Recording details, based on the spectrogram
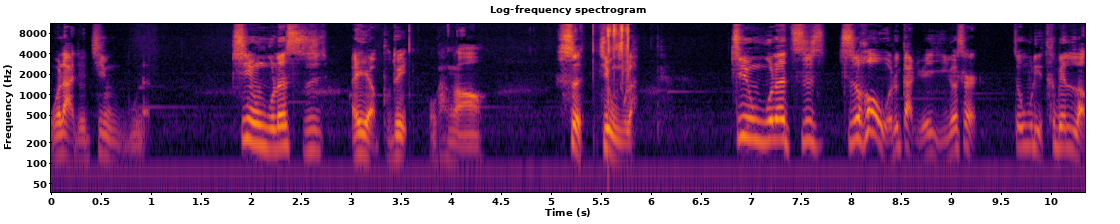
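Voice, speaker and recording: With big swings in loudness and long, frequent pauses, a man speaks in a dry, close sound with no echo. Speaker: live-stream guest storyteller. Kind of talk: casual storytelling. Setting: live online voice call. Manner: animated, fast talker, profane.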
